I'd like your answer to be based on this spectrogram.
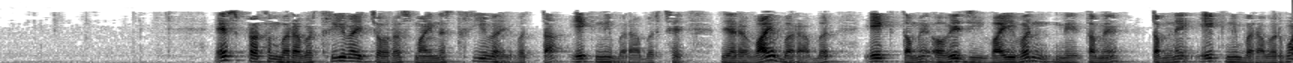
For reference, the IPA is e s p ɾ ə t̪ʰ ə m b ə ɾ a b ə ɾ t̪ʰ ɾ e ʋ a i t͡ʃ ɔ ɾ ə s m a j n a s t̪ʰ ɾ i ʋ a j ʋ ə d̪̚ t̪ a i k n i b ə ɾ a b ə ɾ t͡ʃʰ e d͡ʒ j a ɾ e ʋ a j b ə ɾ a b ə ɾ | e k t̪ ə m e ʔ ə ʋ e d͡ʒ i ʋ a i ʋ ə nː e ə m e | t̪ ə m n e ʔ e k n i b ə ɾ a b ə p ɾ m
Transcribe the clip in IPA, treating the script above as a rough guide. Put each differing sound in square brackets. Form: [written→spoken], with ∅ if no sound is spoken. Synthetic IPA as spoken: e s p ɾ ə t̪ʰ ə m b ə ɾ a b ə ɾ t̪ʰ ɾ [e→i] ʋ a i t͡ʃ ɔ ɾ ə s m a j n [a→ə] s t̪ʰ ɾ i ʋ a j ʋ ə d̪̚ t̪ a [i→e] k n i b ə ɾ a b ə ɾ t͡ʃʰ e d͡ʒ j a ɾ e ʋ a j b ə ɾ a b ə ɾ | e k t̪ ə m e ʔ ə ʋ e d͡ʒ i ʋ a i ʋ ə nː e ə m e | t̪ ə m n e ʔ e k n i b ə ɾ a b ə [p→∅] ɾ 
